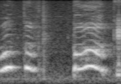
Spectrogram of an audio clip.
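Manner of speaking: high, startled what the fuck; sudden high shocked cry; shocked outburst. Retold or imitated. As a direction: yelp it in disbelief.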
